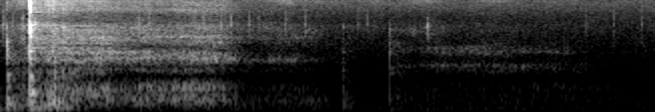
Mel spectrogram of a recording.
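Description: Handling noise as a large Bowie knife is picked up off a cloth-covered table: a sharp click at the start, a short soft rustle, and a faint tick a little over a second in.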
